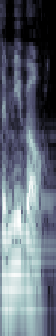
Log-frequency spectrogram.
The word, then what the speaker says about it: amiibo: you've used the amiibo also plural amiibo is pronounced amiibo that tip is free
